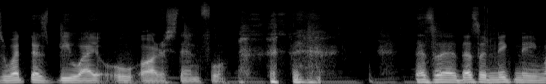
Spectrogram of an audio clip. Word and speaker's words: BYOR: You know, BYOR came in immediately, and it's BYO, but I thought people won't know how to pronounce it, BYO. Yeah. So I just put the R at the end so people know it's BYOR.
